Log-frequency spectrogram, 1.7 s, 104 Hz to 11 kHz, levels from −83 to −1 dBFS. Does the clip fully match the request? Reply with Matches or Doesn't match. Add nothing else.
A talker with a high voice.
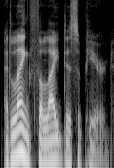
Doesn't match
